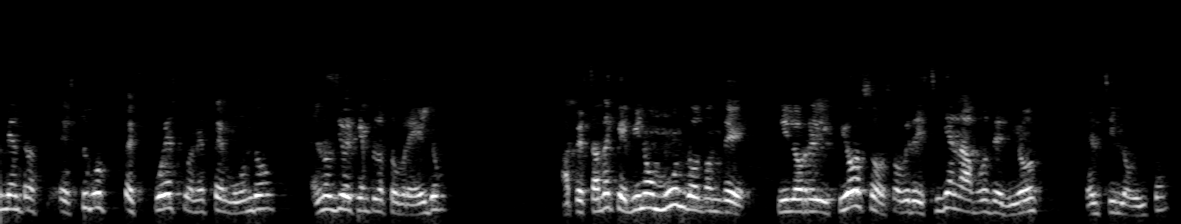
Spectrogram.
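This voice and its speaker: Male pastor, high voice, preaching with call-and-response questions; muffled lo-fi sound. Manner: preaching, asks the congregation questions and answers them. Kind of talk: sermon.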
